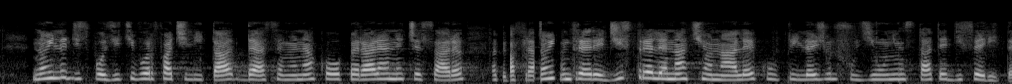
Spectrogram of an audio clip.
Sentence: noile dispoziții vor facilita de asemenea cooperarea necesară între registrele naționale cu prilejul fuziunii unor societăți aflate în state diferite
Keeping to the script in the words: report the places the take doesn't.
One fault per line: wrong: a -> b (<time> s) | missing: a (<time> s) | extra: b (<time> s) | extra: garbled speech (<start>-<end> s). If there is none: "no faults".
extra: garbled speech (4.9-5.6 s)
missing: unor societăți aflate (9.0 s)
